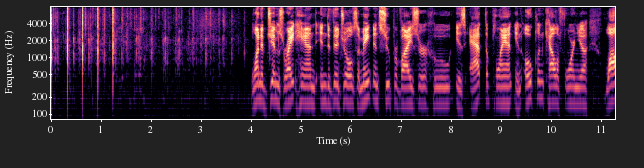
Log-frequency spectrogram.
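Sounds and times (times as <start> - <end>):
applause: 0.0 - 4.0
speech: 4.0 - 11.2.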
